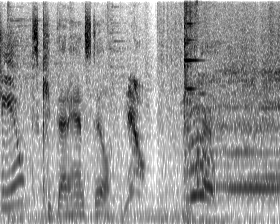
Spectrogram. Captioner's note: grunting; train whistle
